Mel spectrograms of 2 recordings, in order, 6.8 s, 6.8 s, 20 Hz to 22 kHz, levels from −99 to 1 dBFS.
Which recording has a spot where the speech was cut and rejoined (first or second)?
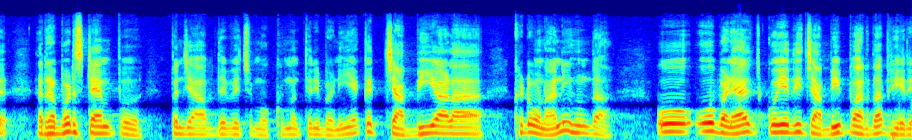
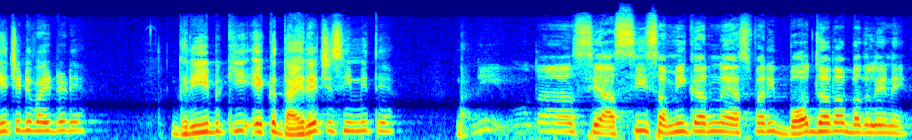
second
